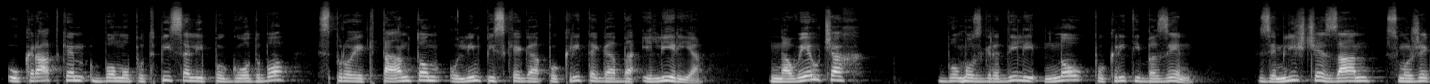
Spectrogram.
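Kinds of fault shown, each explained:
Skip ahead: At 6.27 s playback jumps straight forward with no pause and nothing filled in. Roughly 0.4 s of speech was discarded while later audio was already queued, so the two sides are spliced almost directly and the listening delay shrinks by about that much. On a spectrogram this is a sharp vertical seam where harmonics and formant bands change position instantly. The waveform shows an abrupt envelope change with no silent stretch between.
Jitter buffer speed-up: From 8.22 to 9.43 s the speech runs at about 110% speed while its pitch stays unchanged, so it sounds hurried. The buffer was holding more audio than its target and trimmed the excess, roughly 150 ms in total, by cutting out many short pieces of one or a few pitch periods in quick succession. A spectrogram shows harmonics at their normal spacing but syllables squeezed closer together in time. 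The waveform looks continuous, with no gaps, and the syllables are visibly shortened.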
